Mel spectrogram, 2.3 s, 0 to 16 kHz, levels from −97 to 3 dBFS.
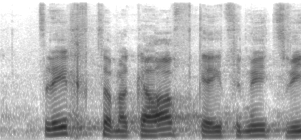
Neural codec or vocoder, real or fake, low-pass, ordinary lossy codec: codec, 44.1 kHz, 3.4 kbps, Pupu-Codec; fake; 14.4 kHz; none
